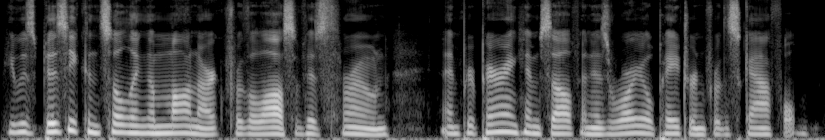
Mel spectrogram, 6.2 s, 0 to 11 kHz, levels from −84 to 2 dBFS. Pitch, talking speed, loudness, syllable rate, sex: 165 Hz, 215 wpm, -18 LUFS, 5.7 syllables/s, female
